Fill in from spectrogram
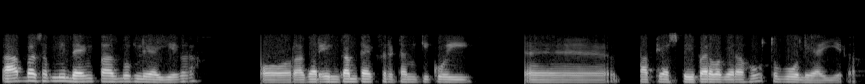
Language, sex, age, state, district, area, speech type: Hindi, male, 30-45, Madhya Pradesh, Jabalpur, urban, conversation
